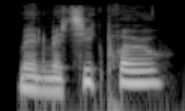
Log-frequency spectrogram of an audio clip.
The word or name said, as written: matematikprøve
